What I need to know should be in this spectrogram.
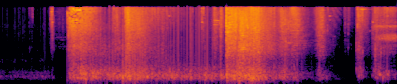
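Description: Electric crackling and booming rings out from a lightning spell in a game.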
